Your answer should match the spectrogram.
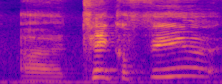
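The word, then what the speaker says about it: Tinker Field: the once upon a time used to be Tinkerfield, as I'm saying it right?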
